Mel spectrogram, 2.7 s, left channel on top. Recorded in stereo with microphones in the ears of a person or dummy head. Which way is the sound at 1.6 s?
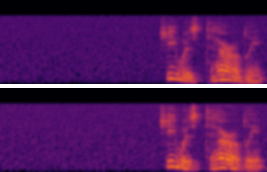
85° right.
